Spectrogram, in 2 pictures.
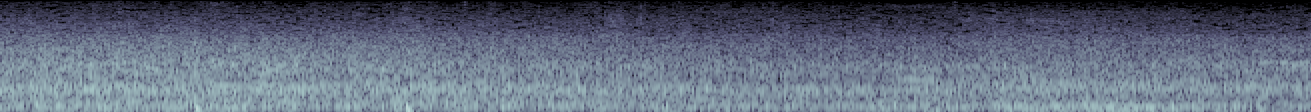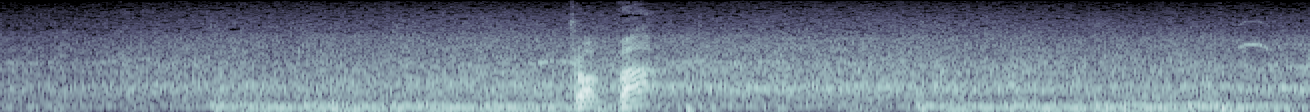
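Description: A stadium crowd murmurs steadily, growing louder partway through.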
